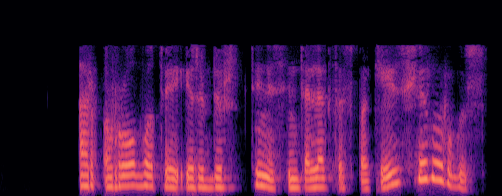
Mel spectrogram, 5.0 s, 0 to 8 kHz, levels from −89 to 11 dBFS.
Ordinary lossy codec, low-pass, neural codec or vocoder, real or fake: AAC, 16 kbps; 7.2 kHz; autoencoder, 48 kHz, 32 numbers a frame, DAC-VAE, trained on Japanese speech; fake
